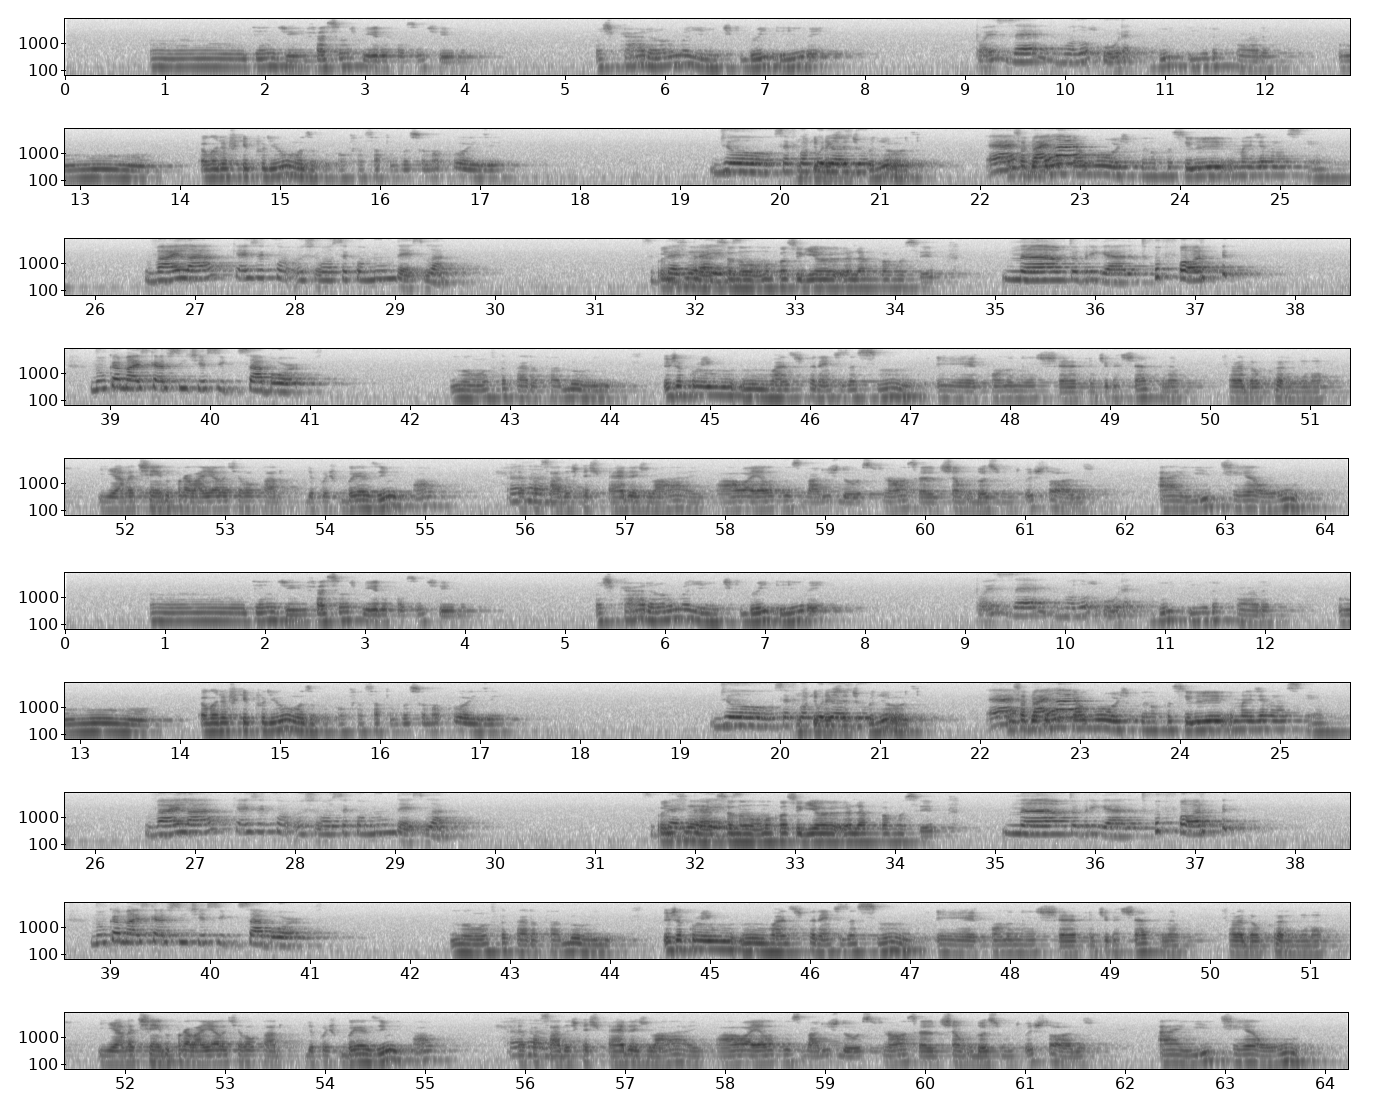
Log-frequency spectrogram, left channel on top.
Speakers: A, on the right; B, on the left.
A: Hum, entendi. Faz sentido, faz sentido. Mas caramba, gente, que doideira, hein?
B: Pois é, é uma loucura.
A: Que doideira, cara. Uh, agora eu fiquei curioso, vou confessar pra você uma coisa, hein?
B: Jo, você ficou
A: Eu fiquei
B: curioso
A: bastante
B: do.
A: curioso.
B: É,
A: Quer saber
B: vai
A: como
B: lá,
A: que é o gosto, porque eu não consigo i- imaginar assim.
B: vai lá, que aí você, co- você come um desse lá. Você pede
A: Pois é,
B: pra eles.
A: se eu não, não conseguir eu- eu pra você.
B: Não, muito obrigada, eu tô <laughs> fora. Nunca mais quero sentir esse sabor.
A: Nossa, cara, tá doido. Eu já comi um, um mais diferentes assim, é, quando minha chefe, antiga chefe, né? Que ela é da Ucrânia, né? E ela tinha ido pra lá e ela tinha voltado depois pro Brasil e tal.
B: Aham.
A: tinha passado acho que as férias lá e tal. Aí ela trouxe vários doces. Nossa, tinha doces muito gostosos. Aí tinha um.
